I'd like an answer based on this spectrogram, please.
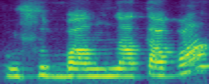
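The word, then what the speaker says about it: Khurshidbanu Natavan: pulling something up again, and please forgive my pronunciation, Khurshid Banu Natavan. Natavan, exactly. Khurshid Banu Natavan.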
